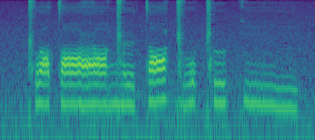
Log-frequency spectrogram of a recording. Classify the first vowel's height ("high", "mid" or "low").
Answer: mid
